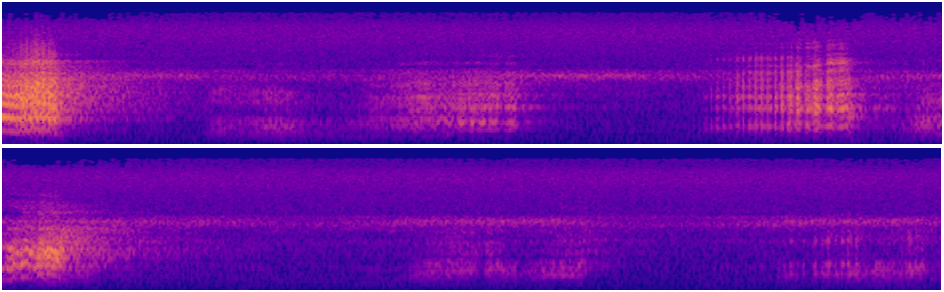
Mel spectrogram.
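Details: Green-winged macaws, a group descending along vines, calling with loud harsh screeches and raspy squawks, several in quick succession, then softer rough calls spaced out; faint steady high drone behind.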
